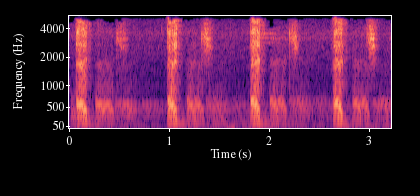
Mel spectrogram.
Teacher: وسط اللسان بيرتفع ليغلق منطقة غار الحنك الأعلى، فينحبس الهواء خلف هذه المنطقة، ولما تفتح المنطقة بيخرج الهواء فرا سريعا · يخرج مع الجيم بعض الصوت الخفيف جدا اللي هو ردة الفعل أج، لأن المخرج بيتم غلقه والهواء أو الصوت بينحبس خلف اللسان، لما بينفتح بيخرج الهواء فرا مسرعا، ولكن هواء بسيط جدا مش كتير. · Term: حرف شديد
